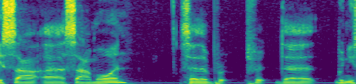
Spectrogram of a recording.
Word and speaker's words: Samoan: But anyway, when I say Samoan, so the when you say Samoa or Samoan, when I say it properly, which is how I'm saying it now, Samoans or Samoans.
